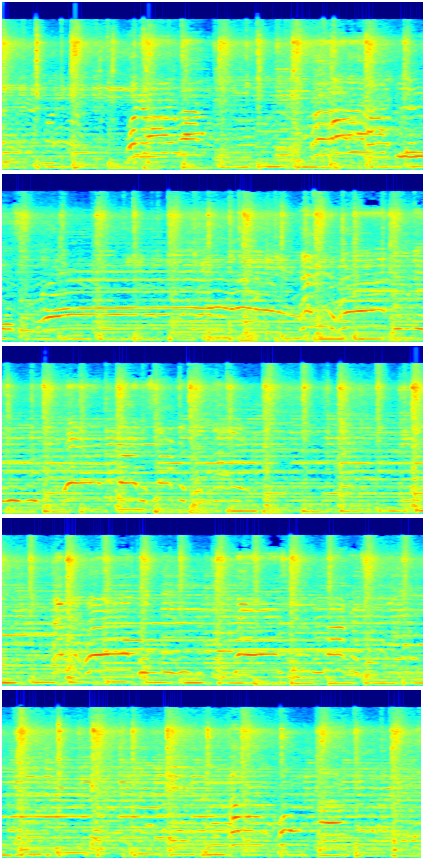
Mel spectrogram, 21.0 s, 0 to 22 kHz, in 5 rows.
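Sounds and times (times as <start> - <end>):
acoustic guitar: 0.0 - 21.0
electric guitar: 0.0 - 21.0
upright double bass: 0.0 - 21.0.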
